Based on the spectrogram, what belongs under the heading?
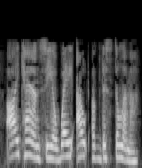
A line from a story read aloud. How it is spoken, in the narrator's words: he said, his voice stronger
